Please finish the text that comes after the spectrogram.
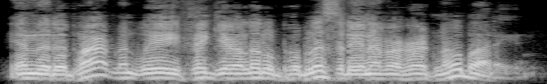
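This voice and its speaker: Man acting a fast-talking, gruff-edged police detective. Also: mid-range voice, no echo, close to an everyday voice. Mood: brisk, matter-of-fact. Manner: colloquial tough-cop talk. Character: brisk, plain-spoken male police homicide detective sergeant. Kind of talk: 1950s radio drama acting. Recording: dry vintage 1950s radio recording.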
